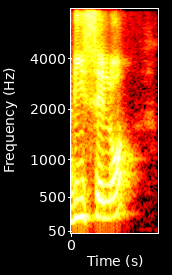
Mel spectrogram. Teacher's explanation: La sílaba se y lo se apoyan en la sílaba tónica di, ¿no? Dándole mayor relevancia, mayor entonación, mayor fuerza a esta sílaba en particular.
